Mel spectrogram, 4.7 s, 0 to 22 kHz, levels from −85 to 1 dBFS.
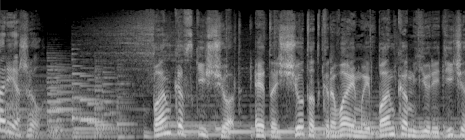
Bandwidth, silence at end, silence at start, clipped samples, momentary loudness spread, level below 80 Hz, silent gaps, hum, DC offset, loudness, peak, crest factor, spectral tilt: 17 kHz; 0 s; 0 s; under 0.1%; 9 LU; -46 dBFS; none; none; under 0.1%; -18 LUFS; -2 dBFS; 18 dB; -4.5 dB/octave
